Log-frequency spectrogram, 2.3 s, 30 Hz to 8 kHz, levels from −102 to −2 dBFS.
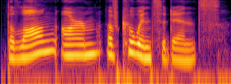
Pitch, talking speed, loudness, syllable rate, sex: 200 Hz, 130 wpm, -16 LUFS, 4.0 syllables/s, female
